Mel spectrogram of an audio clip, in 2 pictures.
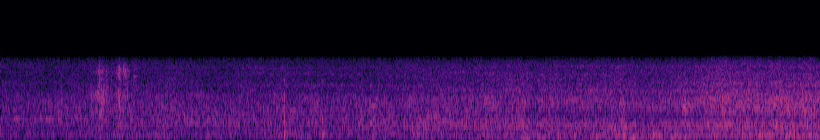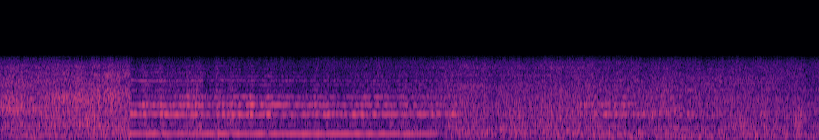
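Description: A train rumbles past close by, its engine and wheels growing loud.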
